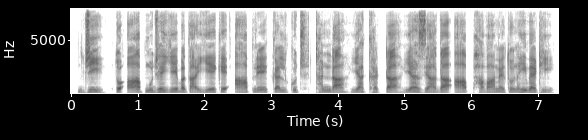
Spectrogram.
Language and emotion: Urdu, neutral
